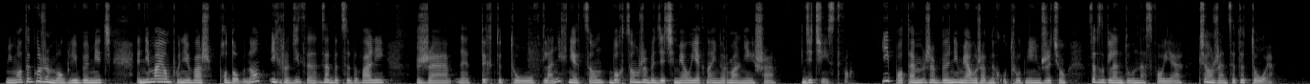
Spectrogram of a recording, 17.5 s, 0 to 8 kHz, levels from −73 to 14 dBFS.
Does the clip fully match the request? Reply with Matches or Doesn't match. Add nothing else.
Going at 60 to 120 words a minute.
Doesn't match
